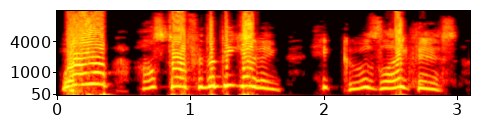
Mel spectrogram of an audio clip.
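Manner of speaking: put-on high, fast girlish voice; Tails, sweet and eager; young girl Tails. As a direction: chirp it quickly like a young fox girl. Tails explains.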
